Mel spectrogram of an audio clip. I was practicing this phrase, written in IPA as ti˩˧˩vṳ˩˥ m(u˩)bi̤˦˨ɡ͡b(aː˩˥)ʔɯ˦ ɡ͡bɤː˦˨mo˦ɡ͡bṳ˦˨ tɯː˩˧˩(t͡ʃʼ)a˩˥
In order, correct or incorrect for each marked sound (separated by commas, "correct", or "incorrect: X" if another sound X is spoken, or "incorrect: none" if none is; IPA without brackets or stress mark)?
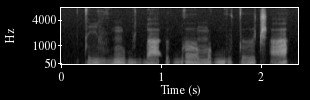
correct, incorrect: aː˩, correct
